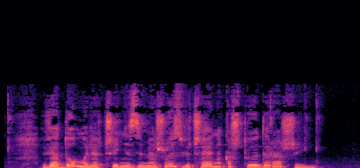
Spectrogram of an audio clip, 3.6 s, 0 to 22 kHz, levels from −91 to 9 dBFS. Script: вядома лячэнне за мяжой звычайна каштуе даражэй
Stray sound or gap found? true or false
false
